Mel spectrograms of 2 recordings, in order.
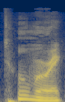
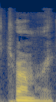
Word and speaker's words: turmeric: But she pronounced it turmeric, but it is turmeric.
